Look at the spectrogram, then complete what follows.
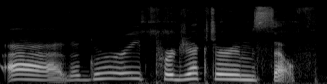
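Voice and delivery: slurred tipsy greeting, slow; drunk slurring. Acted. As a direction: drawl it out like a drunk. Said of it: "his voice slurring".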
